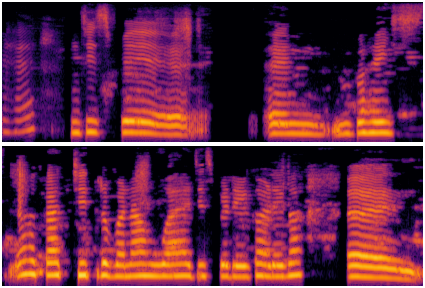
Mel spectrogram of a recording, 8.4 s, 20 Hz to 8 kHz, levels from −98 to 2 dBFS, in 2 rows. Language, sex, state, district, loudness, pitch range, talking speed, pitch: Hindi, female, Bihar, Muzaffarpur, -18 LUFS, 225-260 Hz, 80 wpm, 235 Hz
